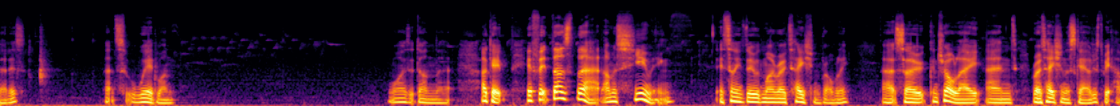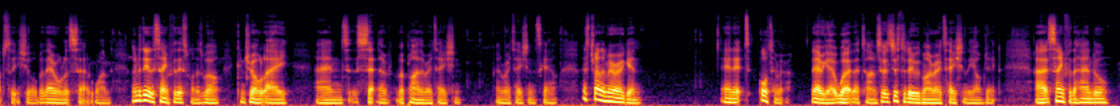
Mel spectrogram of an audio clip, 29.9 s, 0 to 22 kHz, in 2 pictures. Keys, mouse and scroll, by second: 0.6 middle click, 1.2 click, 3.4-7.3 middle drag, 11.2 click, 14.5 ctrl+a, 16.1 click, 20.9 ctrl+a, 21.7 middle click, 22.1 click, 24.7 click, 25.5-28.1 middle drag, 28.1 click.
